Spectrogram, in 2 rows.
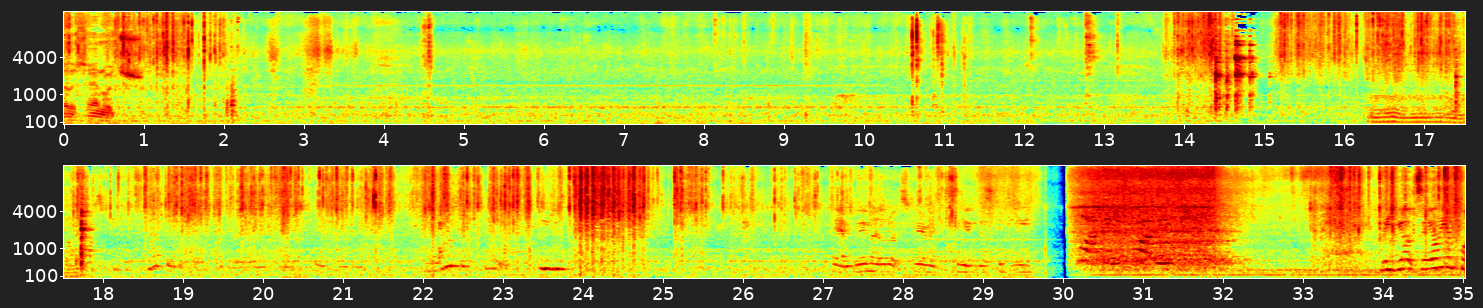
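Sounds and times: plastic bag rustling: 0.0s - 3.6s, 13.7s - 29.7s, 33.0s - 35.0s.

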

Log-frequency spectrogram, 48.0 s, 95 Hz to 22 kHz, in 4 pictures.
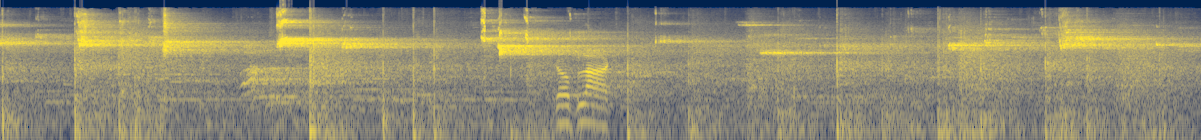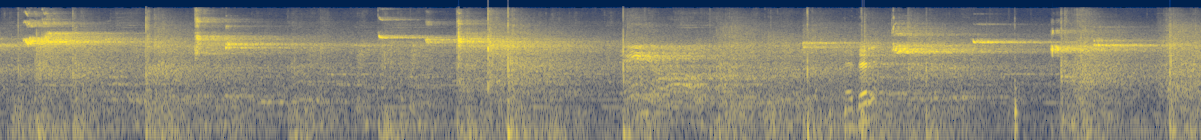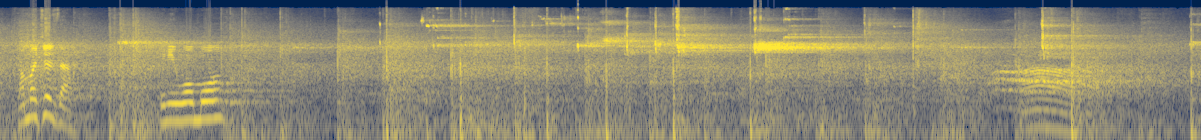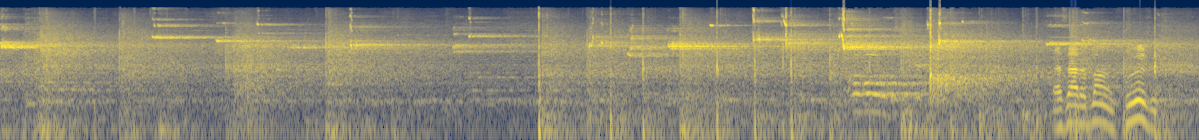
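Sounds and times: basketball bouncing: 0.0s - 1.6s, 8.4s - 13.7s, 26.2s - 37.5s, 39.3s - 39.7s, 41.4s - 46.5s, 47.2s - 47.9s
sneakers squeaking: 0.0s - 48.0s.

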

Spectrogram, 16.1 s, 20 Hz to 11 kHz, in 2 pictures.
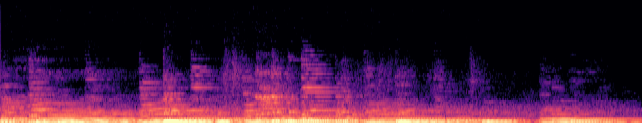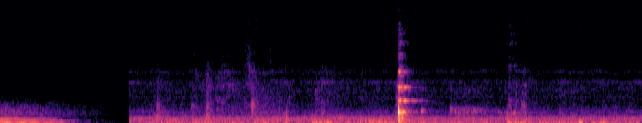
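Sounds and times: slow acoustic guitar music: 0.0s - 8.9s.

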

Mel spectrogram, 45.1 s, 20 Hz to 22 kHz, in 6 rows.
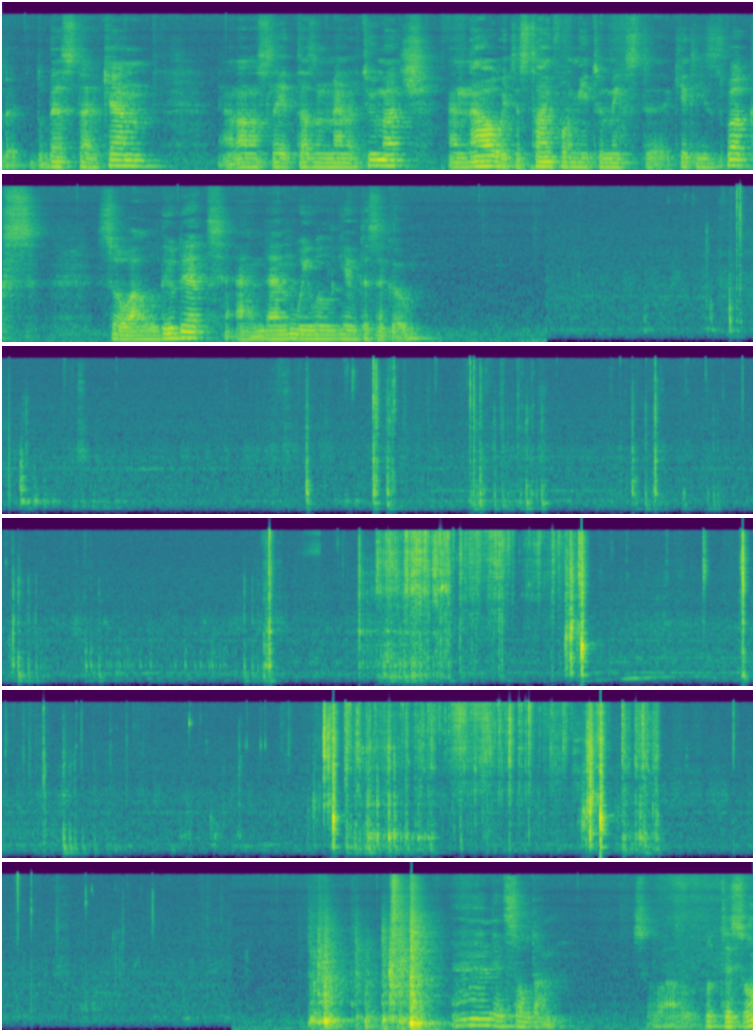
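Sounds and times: plastic crinkling and rustling: 17.4s - 28.6s, 29.5s - 40.0s.

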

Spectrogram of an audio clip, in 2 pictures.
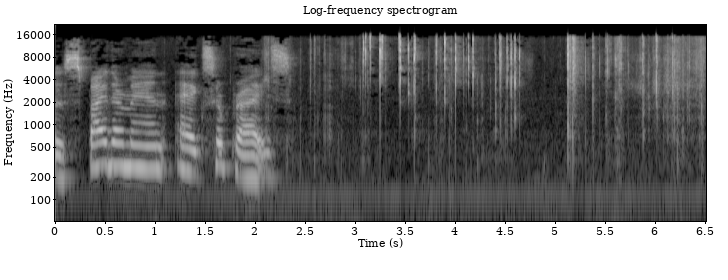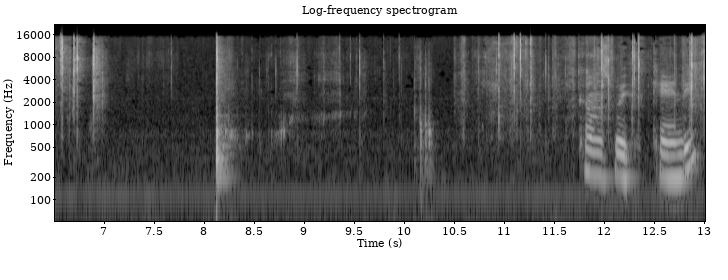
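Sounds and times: plastic wrapper crinkling: 2.4s - 7.8s, 8.4s - 13.0s
plastic egg knock: 8.1s - 8.4s.

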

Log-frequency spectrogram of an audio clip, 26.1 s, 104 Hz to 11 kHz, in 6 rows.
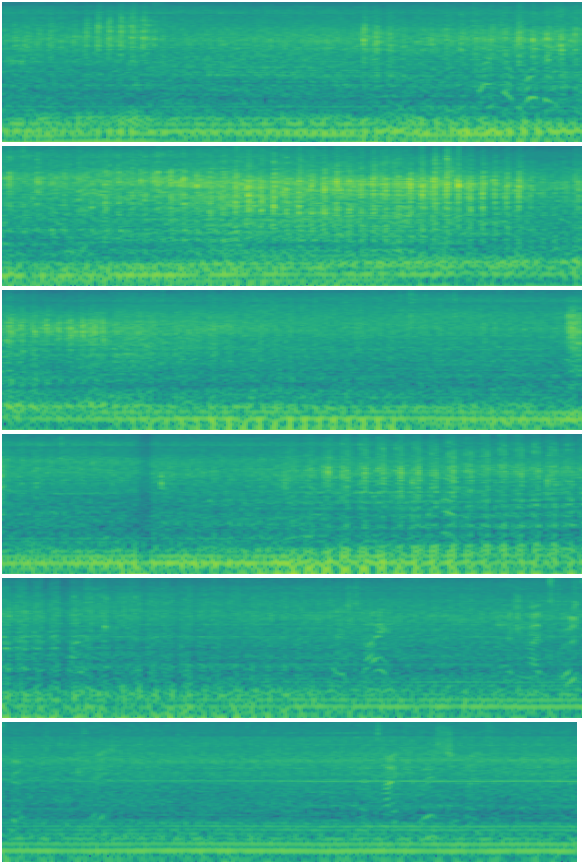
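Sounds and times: rc truck motor rumble: 0.0s - 26.0s.

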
